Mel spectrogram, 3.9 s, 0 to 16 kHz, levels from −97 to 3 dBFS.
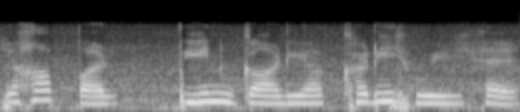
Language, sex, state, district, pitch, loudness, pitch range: Hindi, male, Madhya Pradesh, Katni, 220 Hz, -17 LUFS, 210-245 Hz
